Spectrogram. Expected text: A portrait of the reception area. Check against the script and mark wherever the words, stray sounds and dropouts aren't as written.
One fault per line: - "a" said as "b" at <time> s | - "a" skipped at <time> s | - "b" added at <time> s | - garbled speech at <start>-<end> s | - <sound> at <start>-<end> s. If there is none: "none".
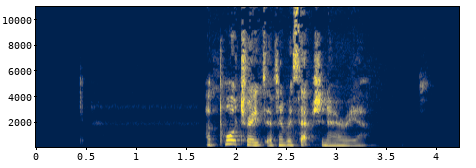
none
